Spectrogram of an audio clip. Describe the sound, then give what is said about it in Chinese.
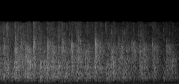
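Warm applause from a church audience honoring mothers on Mother's Day: continuous, dense clapping at a steady level, with a constant low hum underneath. “所以再次我们给我们所有的妈妈们一个热烈掌声来感谢他们好不好”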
